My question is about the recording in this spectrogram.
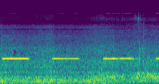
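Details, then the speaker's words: Warmed-up Cat excavator being test driven: steady diesel rumble with regular travel-alarm beeps; drive runs even, smooth and quieter, faster in high speed, nothing knocking. "there's that sound that's the sound we want to hear the tong Tong Tong Tong Tong Tong Tong yeah it is a nice D it drives so much smoother it's quieter"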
